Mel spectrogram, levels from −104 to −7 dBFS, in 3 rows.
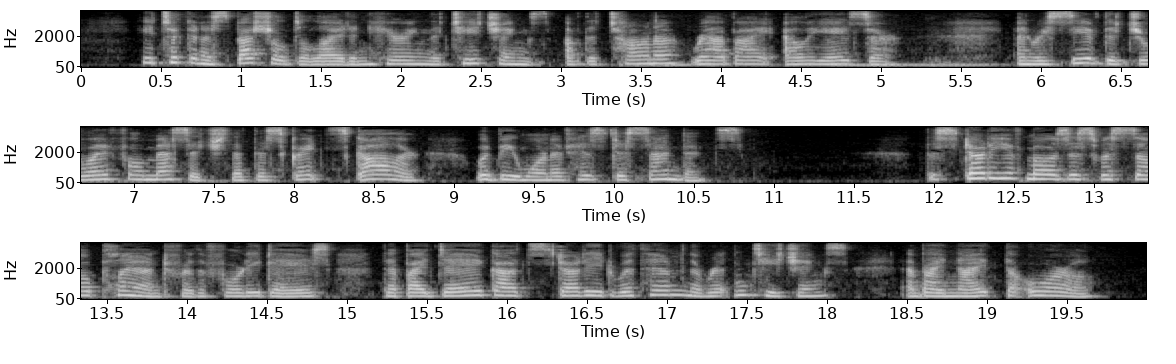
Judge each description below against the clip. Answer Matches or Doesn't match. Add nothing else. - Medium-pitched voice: Doesn't match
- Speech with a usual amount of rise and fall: Matches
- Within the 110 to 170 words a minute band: Matches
